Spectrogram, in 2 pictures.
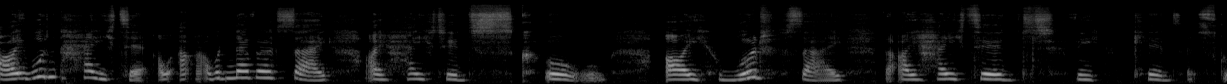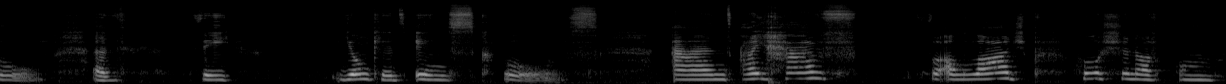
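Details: Adult woman who has stammered since about age five or six; stammering.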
